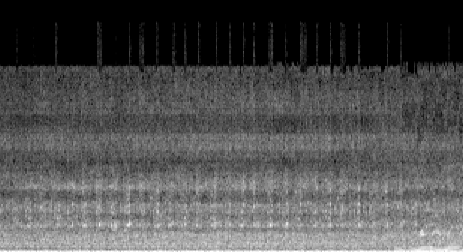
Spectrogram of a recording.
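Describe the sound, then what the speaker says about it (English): An engine idles steadily with a deep, low rumble and an even rhythmic pulse, close and continuous, with no voices over it. "it offers strong performance and a smooth, deep exhaust tone"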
